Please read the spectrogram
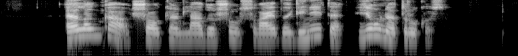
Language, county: Lithuanian, Vilnius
